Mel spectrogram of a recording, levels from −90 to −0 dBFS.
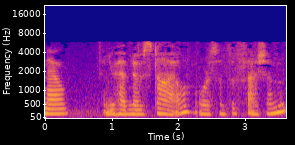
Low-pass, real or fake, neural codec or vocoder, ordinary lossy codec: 7.2 kHz; real; none; MP3, 24 kbps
